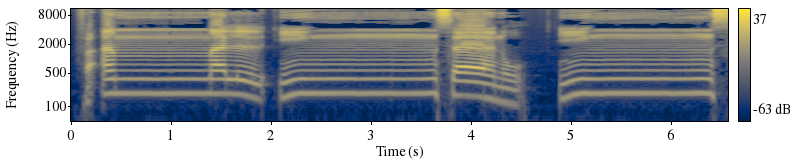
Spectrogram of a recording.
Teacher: нун надо читать скрыто, удерживая через нос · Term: ихфа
